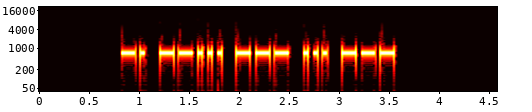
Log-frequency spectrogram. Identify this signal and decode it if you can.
Morse code, heard as a keyed tone, about 25 wpm, 700 Hz. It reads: N7OSO
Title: USA Call Signs - 5 Characters - 4x Character Spacing - 25wpm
